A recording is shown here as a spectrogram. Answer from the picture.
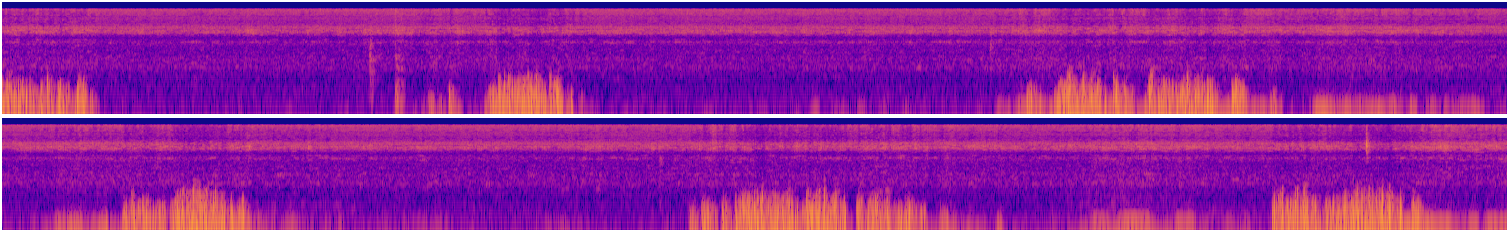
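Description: A kitchen knife cutting and scraping small fish against a plastic cutting board in short bouts of one to two seconds, with quiet gaps between them, as the fish are headed and their backbones removed.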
